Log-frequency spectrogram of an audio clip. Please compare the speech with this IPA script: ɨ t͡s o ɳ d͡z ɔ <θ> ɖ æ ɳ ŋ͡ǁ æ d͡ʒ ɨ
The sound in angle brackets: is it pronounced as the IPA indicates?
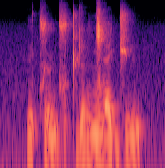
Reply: no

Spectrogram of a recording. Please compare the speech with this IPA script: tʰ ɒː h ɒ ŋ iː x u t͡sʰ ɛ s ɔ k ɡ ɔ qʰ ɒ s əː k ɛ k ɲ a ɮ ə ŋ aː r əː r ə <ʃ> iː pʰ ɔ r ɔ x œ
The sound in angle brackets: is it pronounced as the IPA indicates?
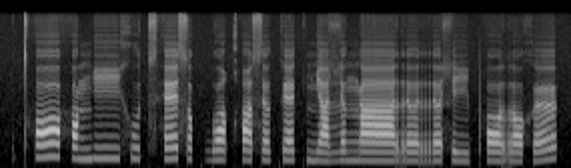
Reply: no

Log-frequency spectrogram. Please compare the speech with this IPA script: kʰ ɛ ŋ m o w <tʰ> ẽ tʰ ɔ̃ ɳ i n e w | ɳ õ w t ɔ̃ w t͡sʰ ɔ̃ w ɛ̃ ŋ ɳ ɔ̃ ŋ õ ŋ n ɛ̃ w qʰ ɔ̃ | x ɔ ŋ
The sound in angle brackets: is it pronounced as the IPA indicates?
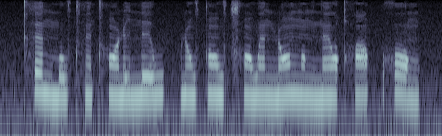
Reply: yes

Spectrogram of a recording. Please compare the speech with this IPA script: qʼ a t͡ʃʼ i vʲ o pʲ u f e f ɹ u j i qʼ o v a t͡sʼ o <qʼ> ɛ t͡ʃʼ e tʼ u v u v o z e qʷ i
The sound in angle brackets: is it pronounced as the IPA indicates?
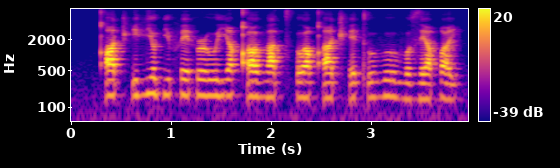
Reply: yes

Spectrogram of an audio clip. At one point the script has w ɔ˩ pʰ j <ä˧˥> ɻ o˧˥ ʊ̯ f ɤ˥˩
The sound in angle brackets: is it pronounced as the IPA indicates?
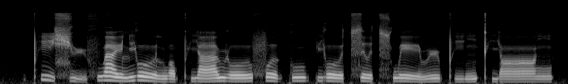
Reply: yes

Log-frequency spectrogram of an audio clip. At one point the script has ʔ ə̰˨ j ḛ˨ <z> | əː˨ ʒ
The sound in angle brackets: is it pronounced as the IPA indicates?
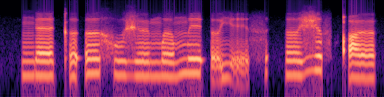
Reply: no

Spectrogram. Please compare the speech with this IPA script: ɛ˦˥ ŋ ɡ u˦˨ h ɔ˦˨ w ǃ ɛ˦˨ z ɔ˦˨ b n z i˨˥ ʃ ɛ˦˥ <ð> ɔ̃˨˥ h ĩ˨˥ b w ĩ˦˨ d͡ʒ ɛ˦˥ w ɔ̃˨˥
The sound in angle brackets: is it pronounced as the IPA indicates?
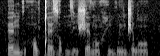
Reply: yes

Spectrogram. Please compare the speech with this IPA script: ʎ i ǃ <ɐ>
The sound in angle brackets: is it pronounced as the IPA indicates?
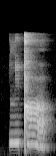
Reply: no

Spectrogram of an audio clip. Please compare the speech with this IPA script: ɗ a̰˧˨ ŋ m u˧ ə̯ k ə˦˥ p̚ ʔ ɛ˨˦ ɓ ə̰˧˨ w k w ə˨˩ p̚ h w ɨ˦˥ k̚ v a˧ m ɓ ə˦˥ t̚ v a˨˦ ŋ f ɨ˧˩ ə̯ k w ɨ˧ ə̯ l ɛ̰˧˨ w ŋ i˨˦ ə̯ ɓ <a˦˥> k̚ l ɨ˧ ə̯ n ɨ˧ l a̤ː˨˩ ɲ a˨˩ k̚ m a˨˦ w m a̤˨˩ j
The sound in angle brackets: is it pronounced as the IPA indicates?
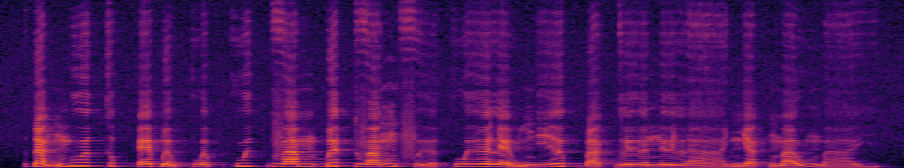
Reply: no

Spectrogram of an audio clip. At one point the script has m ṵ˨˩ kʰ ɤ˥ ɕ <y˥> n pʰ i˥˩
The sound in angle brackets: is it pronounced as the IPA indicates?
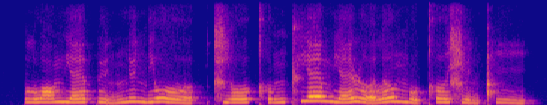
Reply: no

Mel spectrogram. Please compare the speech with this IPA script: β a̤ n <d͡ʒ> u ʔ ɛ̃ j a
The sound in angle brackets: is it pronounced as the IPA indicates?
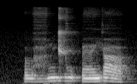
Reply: yes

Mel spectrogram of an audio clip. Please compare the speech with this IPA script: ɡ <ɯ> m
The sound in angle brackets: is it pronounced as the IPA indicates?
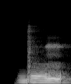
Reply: no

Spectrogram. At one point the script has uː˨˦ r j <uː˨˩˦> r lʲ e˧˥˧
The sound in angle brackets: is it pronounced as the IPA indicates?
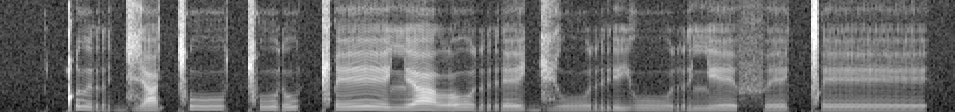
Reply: no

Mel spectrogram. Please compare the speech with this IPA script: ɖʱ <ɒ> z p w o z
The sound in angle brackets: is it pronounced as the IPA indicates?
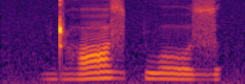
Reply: yes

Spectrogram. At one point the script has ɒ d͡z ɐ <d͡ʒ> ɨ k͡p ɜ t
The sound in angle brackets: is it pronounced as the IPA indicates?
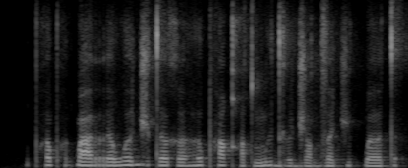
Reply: no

